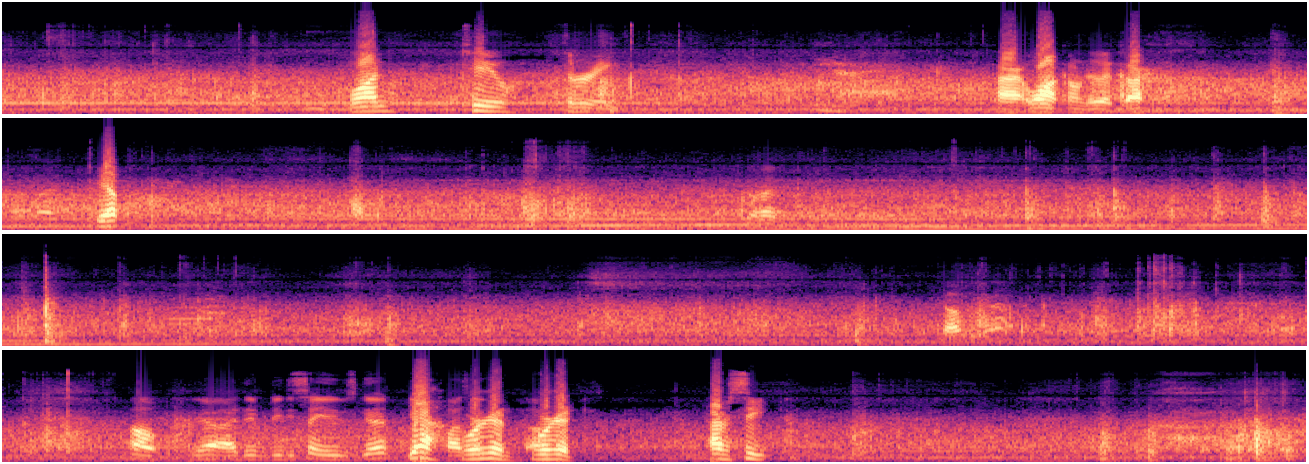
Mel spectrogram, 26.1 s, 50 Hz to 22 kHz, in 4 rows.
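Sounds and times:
vehicle engines humming: 0:00.0 - 0:26.0.

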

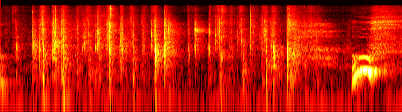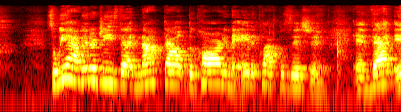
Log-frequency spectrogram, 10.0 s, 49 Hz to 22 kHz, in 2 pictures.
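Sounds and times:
cards being shuffled: 0:00.0 - 0:03.8.

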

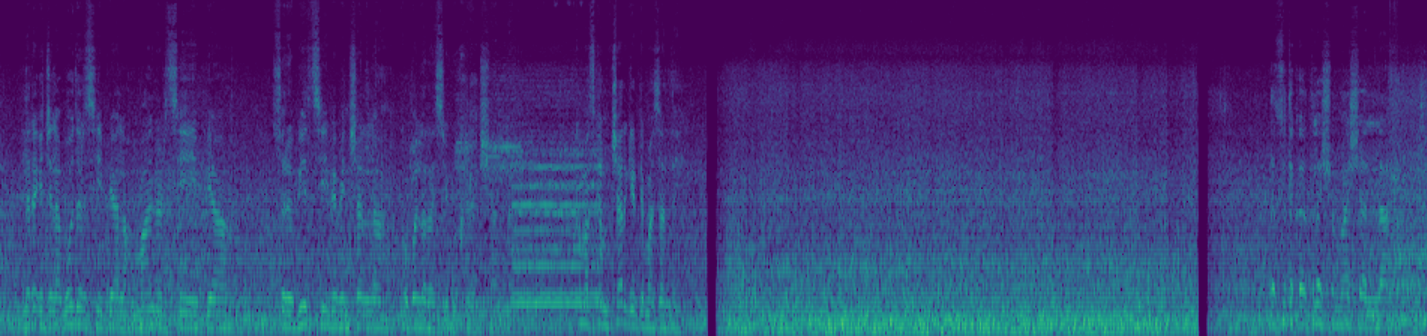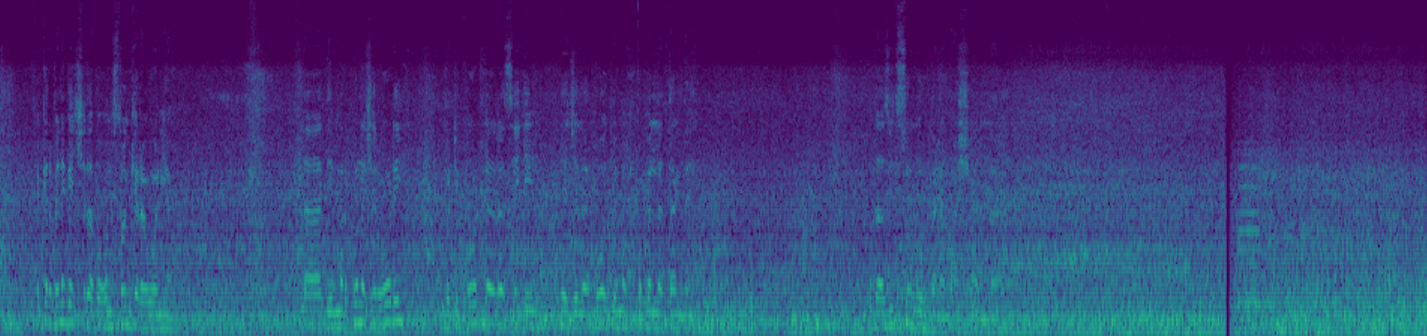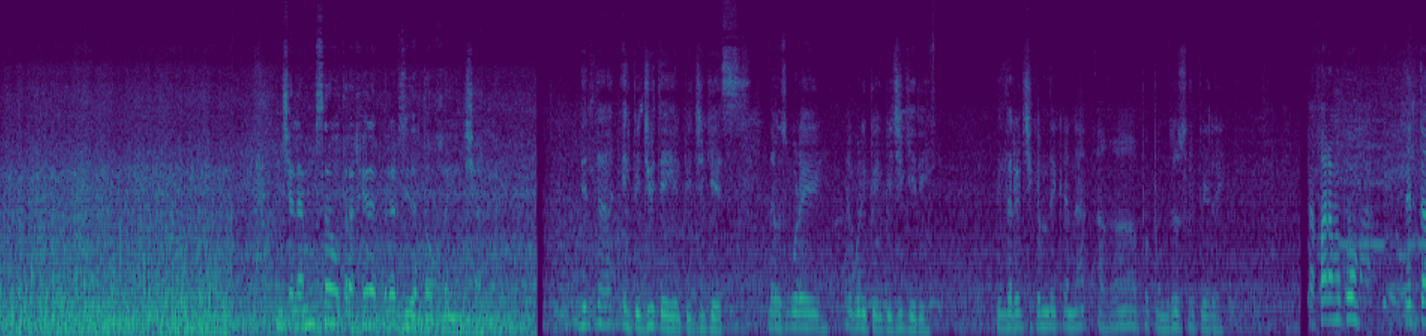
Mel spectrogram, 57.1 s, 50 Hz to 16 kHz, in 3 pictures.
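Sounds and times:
car road and engine rumble: 0:00.0 - 0:55.8.

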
